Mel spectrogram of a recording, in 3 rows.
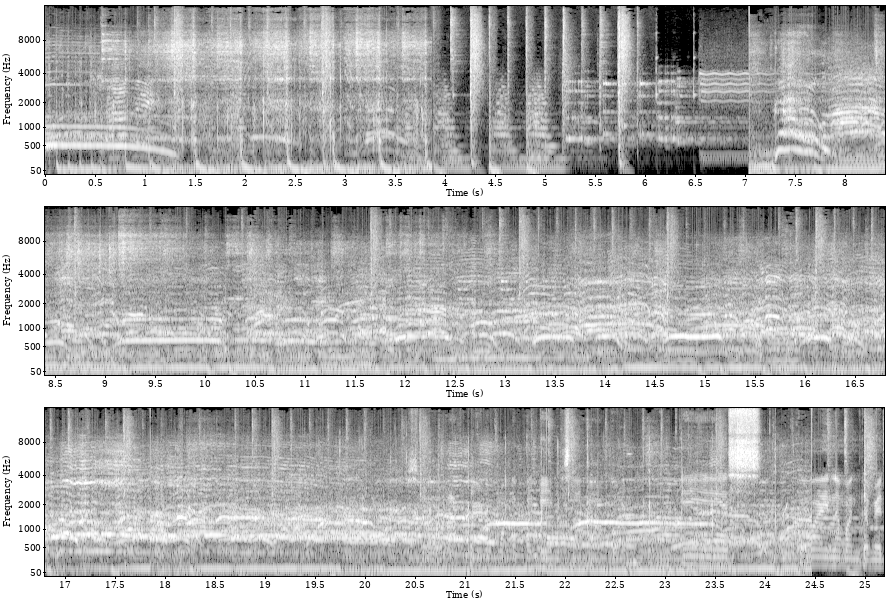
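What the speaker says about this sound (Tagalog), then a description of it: "magarbong palakpakan na may kasama sigawan para sa SEC Moto Supply" Loud crowd cheering, shouting and whooping for SEC Moto Supply at the Aerox Club Philippines Grand Summer Ride 2024 in Cavinti, Laguna, dense and sustained across the whole stretch apart from a brief dip in the middle.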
